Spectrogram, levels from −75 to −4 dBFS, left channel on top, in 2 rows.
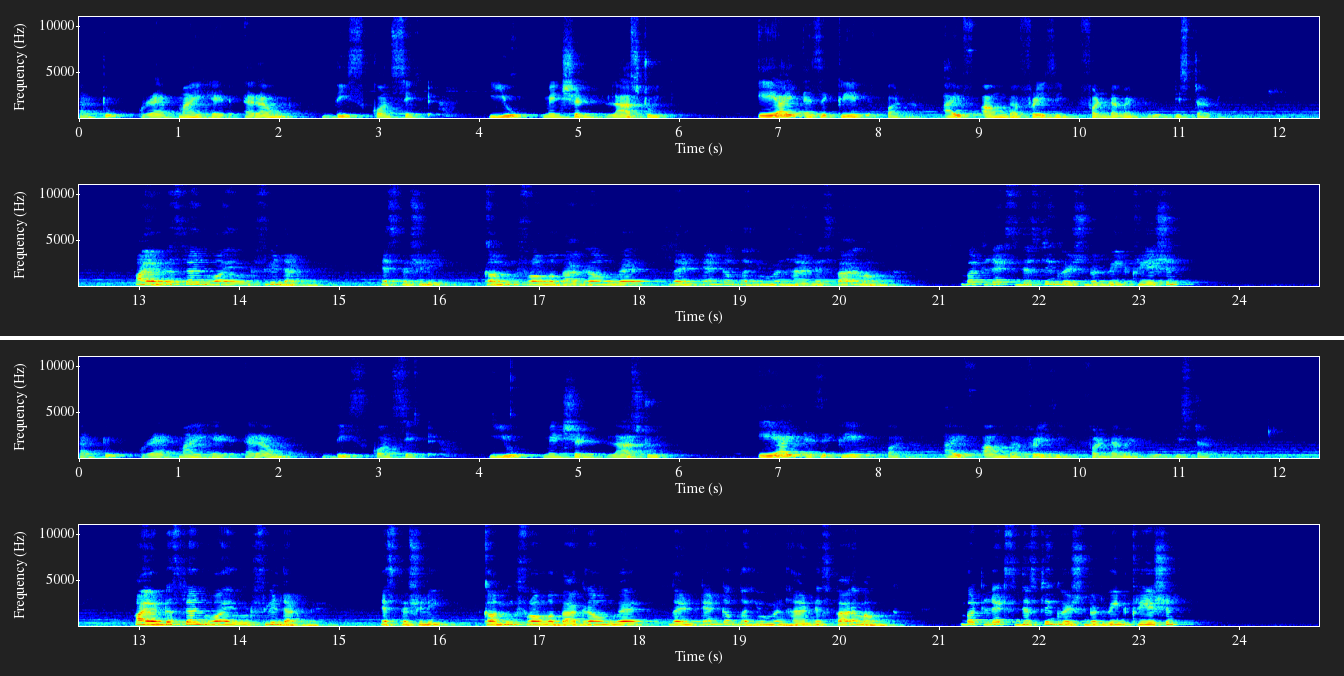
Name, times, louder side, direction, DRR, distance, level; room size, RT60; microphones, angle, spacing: voice 1, 0.0-2.1 2.4-3.7 4.1-5.9 6.8-8.4 8.6-11.3, left 3 dB, 45° left, 4 dB, 0.4 m, -30 dB
sound 1, 7.6-20.5, right 1 dB, 55° right, 1.3 m, -47 dB
voice 2, 13.0-14.9 15.4-16.1 16.5-20.6 21.2-23.4, right 5 dB, 80° right, 8 dB, 0.4 m, -25 dB
5.0 x 4.5 x 6.0 m, 0.87 s
head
